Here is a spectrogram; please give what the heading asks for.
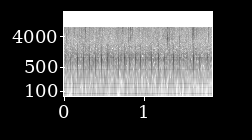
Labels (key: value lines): label: biophony, rattle
recorder: SoundTrap 500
